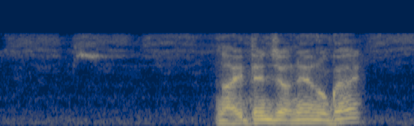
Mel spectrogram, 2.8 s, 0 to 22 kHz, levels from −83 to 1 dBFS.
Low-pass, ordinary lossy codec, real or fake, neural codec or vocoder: 7.2 kHz; AAC, 48 kbps; fake; codec, 24 kHz, 6 kbps, HILCodec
